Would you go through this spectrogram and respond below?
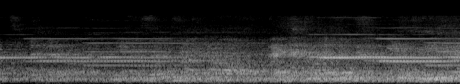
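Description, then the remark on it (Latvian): A parliament voting bell rings before a second vote on a bill amending a food circulation supervision law, a steady metallic electric tone that rings continuously for several seconds and swells slightly louder partway through, over a low murmur of room noise. “Lūdzu zvanu.”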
